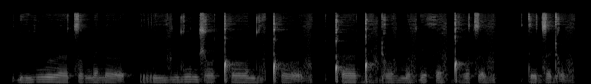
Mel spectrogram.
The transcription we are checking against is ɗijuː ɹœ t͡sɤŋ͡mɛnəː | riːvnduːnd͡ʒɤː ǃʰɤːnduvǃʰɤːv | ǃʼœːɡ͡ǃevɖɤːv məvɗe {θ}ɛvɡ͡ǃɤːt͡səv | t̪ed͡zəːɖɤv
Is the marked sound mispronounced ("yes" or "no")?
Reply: no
